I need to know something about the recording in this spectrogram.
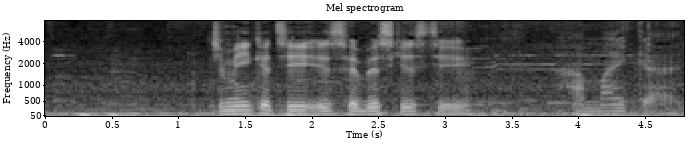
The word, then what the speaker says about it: jamaica: Jamaica. You know we don't pronounce the J with a J. Jamaica.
